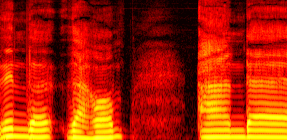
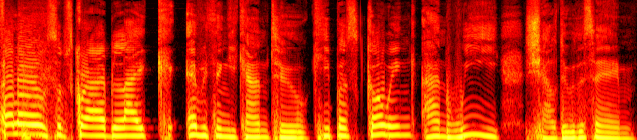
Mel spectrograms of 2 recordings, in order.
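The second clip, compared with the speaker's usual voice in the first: slow, measured radio host plug; slower than usual. Acted. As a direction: deliver it like a radio sign-off. Resumes trying the radio voice.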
